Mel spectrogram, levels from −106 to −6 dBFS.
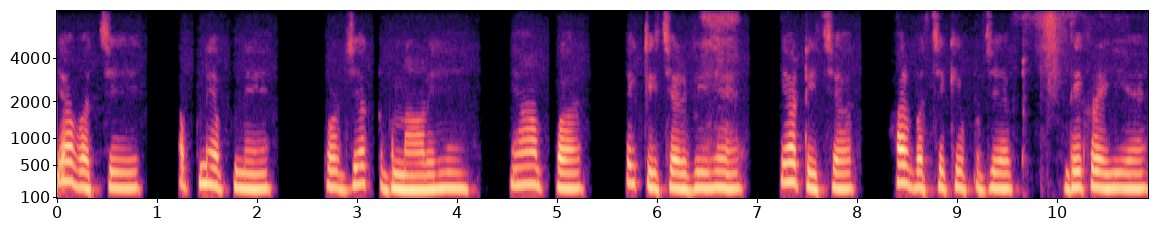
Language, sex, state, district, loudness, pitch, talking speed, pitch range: Hindi, female, Bihar, Lakhisarai, -20 LUFS, 195 Hz, 120 wpm, 190-215 Hz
